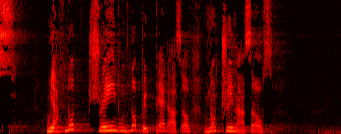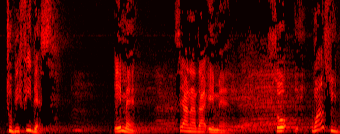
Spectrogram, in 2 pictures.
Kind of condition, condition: setting, large echoing room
